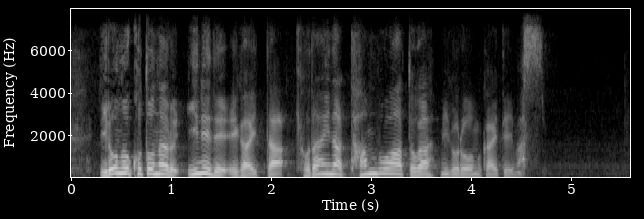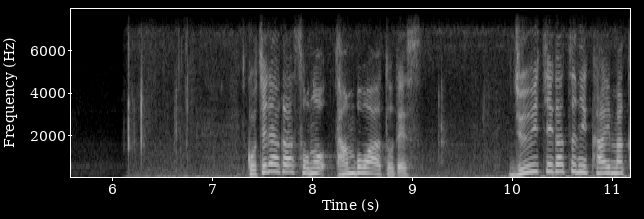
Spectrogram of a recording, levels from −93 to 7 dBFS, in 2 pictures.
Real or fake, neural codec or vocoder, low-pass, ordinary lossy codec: real; none; 7.2 kHz; Opus, 32 kbps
